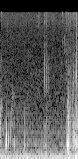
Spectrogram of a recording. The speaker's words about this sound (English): And I'm still drinking my water.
